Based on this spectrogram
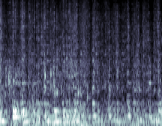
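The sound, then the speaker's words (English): Steady swishing and sloshing of liquid as spices are whisked into buttermilk, a continuous wet churning with faint rapid ticks, moderately loud and lasting under two seconds. “Now I'm going to whisk.”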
